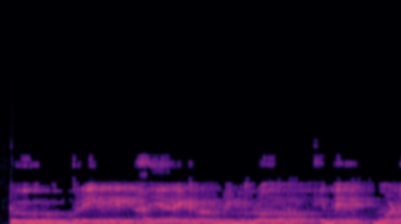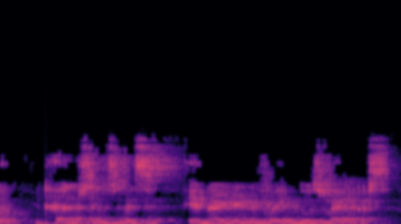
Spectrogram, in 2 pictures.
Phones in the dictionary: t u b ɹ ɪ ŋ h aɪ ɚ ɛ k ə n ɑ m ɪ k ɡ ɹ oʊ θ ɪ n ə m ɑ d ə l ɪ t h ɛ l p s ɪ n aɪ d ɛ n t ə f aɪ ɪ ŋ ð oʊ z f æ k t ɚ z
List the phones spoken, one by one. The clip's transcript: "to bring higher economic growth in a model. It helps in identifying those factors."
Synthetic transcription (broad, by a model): t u b ɹ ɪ ŋ h aɪ ɚ ɛ k ə n ɑ m ɪ k ɡ ɹ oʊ t ɪ n ə m ɑ d ə l ɪ t h ɛ l p s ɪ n aɪ d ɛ n t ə f aɪ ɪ ŋ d oʊ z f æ k t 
